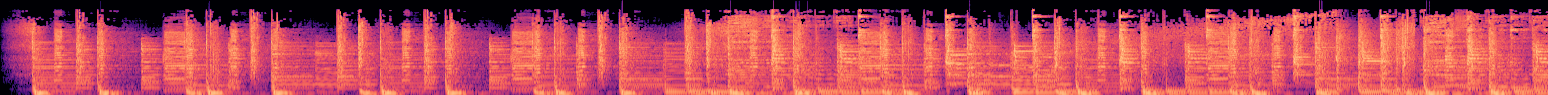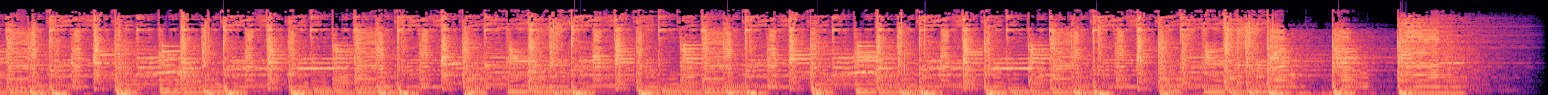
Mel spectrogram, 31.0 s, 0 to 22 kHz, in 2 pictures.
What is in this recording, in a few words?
60s Soul Fusion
